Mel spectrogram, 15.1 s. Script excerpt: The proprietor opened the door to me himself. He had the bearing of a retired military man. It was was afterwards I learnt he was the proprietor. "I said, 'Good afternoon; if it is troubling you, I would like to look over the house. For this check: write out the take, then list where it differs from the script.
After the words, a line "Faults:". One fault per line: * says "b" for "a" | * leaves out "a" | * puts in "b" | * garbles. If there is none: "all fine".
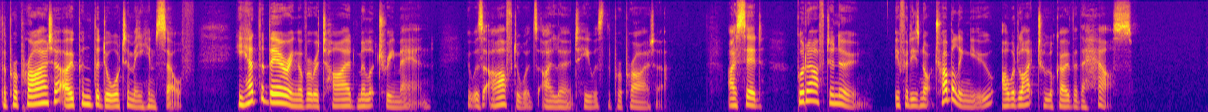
The proprietor opened the door to me himself. He had the bearing of a retired military man. It was afterwards I learnt he was the proprietor. "I said, 'Good afternoon; if it is not troubling you, I would like to look over the house.
Faults:
* leaves out "was"
* puts in "not"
